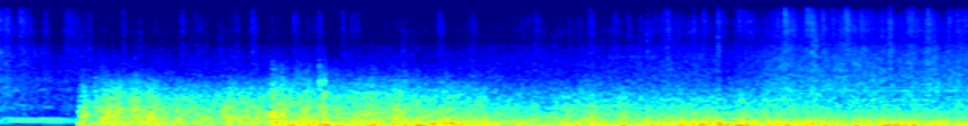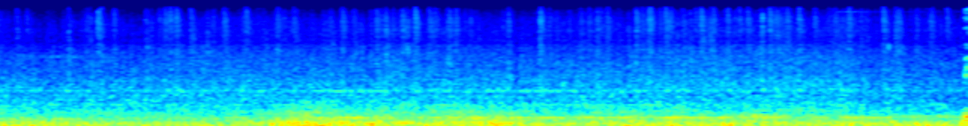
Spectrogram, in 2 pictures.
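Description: A thunderstorm in the Himalaya, India, heard from a herders' shelter hut: deep, rolling thunder rumbles on and off beneath a steady wash of heavy rain, loud throughout, with no voices.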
